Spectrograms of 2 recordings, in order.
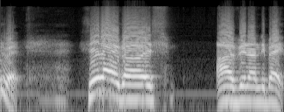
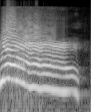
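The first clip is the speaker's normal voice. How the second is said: mock cheering, higher; 12 semitones higher than usual. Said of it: "I love how she walks like".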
